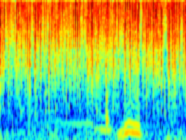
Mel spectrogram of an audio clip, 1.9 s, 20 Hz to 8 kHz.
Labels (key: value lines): label: biophony, cascading saw
recorder: SoundTrap 600 or HydroMoth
